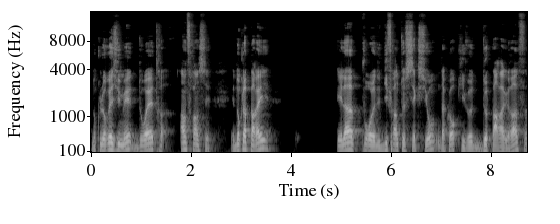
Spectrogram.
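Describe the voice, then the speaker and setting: A man with a medium pitch speaks at a very slow pace, leaving long, frequent pauses. His pitch variation is ordinary. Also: very clean recording, silent background. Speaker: YouTube tutorial creator. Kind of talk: tutorial. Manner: casual, hesitant with fillers.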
